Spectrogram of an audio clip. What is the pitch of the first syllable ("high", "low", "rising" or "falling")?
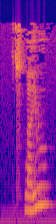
rising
